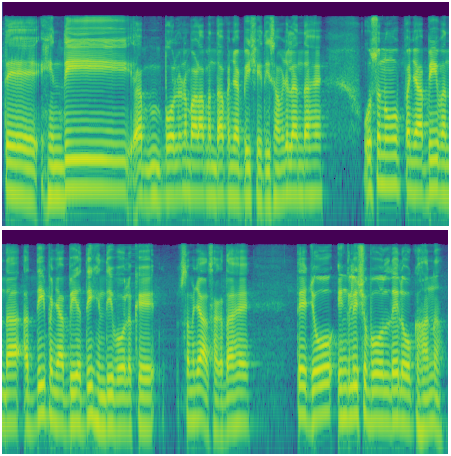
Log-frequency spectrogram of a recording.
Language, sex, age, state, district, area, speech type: Punjabi, male, 30-45, Punjab, Fatehgarh Sahib, urban, spontaneous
